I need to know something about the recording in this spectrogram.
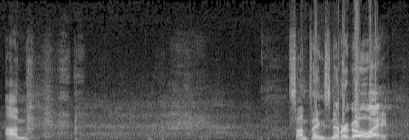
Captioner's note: audience laughs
